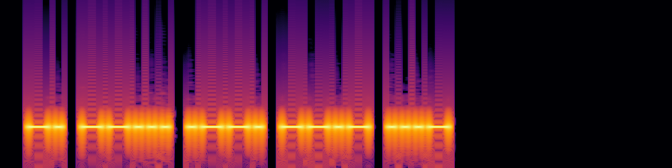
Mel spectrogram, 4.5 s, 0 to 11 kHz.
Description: Morse code, heard as a keyed tone, about 27 wpm, 700 Hz. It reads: N7PQV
